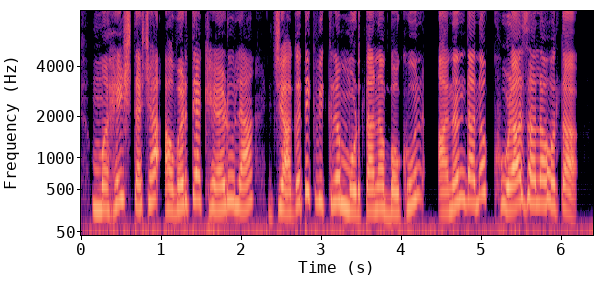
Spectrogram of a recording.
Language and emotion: Marathi, happy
